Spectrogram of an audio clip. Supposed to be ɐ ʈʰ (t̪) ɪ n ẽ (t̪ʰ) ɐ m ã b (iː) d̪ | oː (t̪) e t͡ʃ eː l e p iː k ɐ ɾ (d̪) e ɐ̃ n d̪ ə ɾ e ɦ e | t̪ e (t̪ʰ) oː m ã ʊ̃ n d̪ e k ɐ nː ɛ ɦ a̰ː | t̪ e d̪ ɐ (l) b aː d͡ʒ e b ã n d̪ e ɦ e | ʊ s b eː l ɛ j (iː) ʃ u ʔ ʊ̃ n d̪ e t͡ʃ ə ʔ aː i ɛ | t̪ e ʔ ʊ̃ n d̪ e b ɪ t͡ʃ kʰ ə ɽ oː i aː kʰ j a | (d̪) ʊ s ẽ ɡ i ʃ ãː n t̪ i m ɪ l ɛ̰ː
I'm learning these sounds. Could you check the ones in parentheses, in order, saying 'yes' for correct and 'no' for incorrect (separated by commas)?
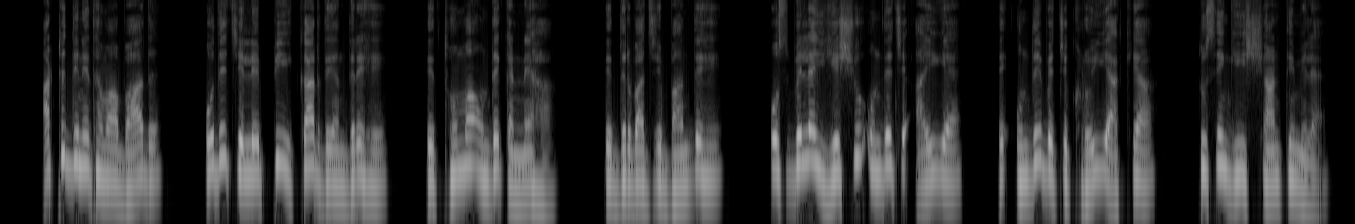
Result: no, yes, no, no, yes, yes, no, yes, no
